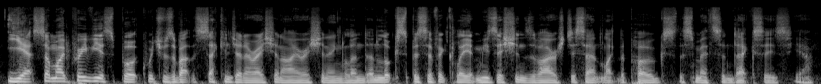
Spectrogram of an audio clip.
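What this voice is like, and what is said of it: English accent, not Irish. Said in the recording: “I was expecting an Irish accent. ... Irish name, Scottish surname, English accent.”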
